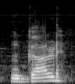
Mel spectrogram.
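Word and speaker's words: guard: गार्ड तो जी के बाद में यू आ रहा है तो इसको क्या कर दो? साइलेंट कर दो।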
